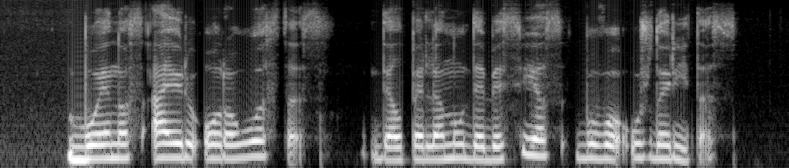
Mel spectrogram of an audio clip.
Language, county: Lithuanian, Šiauliai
